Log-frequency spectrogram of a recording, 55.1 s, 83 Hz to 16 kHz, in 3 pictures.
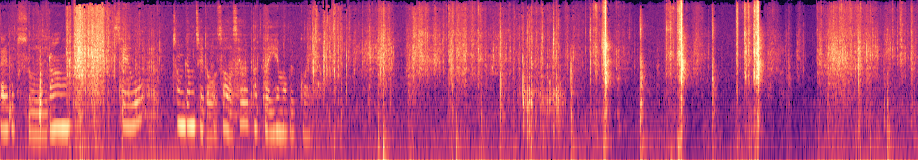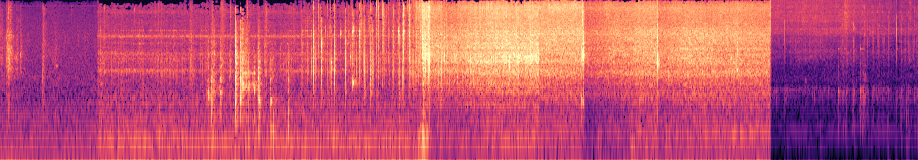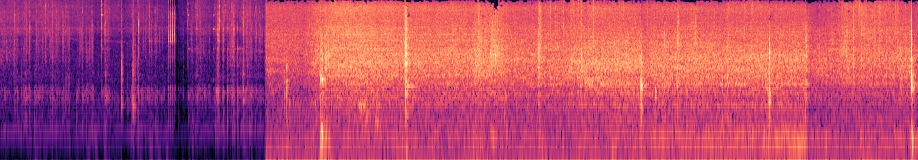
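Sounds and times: food sizzling in hot oil: 0:20.3 - 0:38.4, 0:42.0 - 0:55.0.

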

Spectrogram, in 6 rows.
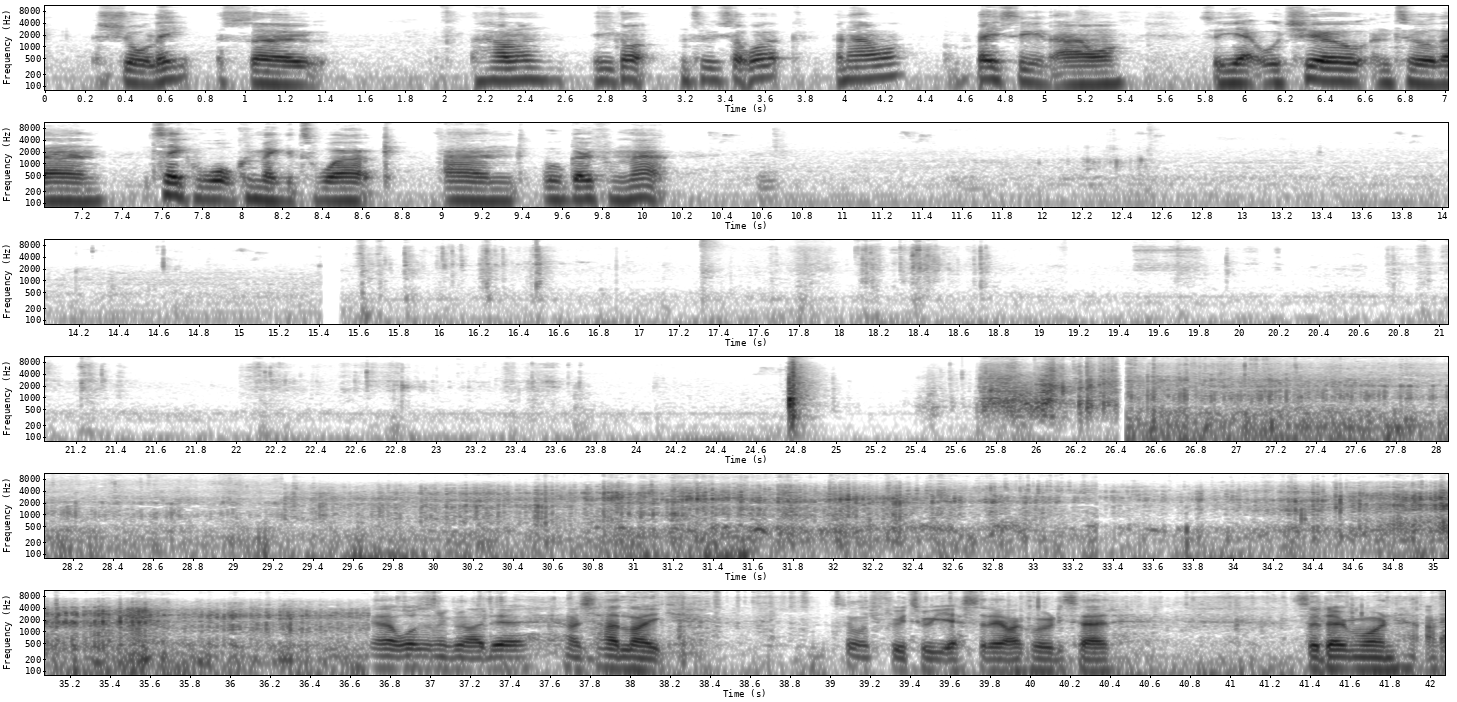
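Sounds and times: pushchair wheels rattling on tarmac: 0:26.4 - 0:36.7.

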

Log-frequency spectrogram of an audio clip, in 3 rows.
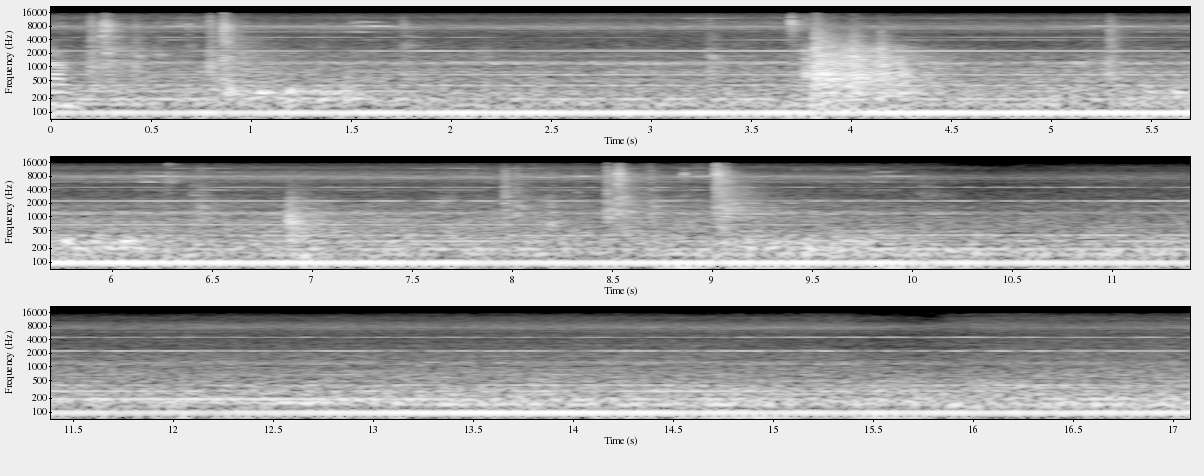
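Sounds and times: factory machinery hum: 0:00.0 - 0:17.0.

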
